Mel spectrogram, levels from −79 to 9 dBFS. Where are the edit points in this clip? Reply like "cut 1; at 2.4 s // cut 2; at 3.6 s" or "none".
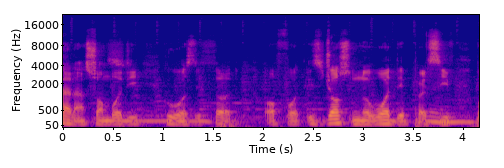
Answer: none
